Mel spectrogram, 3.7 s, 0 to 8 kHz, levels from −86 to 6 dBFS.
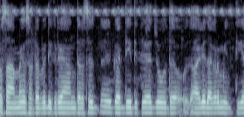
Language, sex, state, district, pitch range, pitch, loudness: Hindi, male, Himachal Pradesh, Shimla, 130-135 Hz, 130 Hz, -17 LUFS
